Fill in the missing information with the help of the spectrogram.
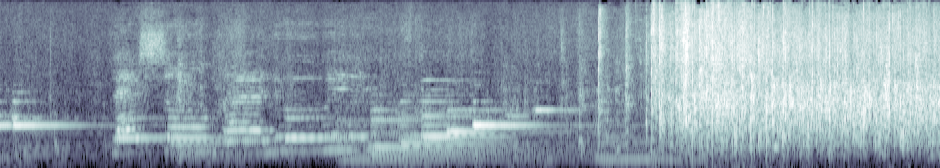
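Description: The closing bars of a slow song, a melody of held notes, then audience applause that breaks out about two-thirds of the way through over the last held note.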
